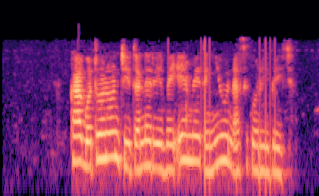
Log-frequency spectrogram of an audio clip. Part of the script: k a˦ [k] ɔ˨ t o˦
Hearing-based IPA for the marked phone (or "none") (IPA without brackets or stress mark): ɡ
